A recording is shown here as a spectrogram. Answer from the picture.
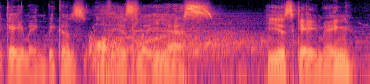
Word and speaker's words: Gaming: And I know it's pronounced gaming, but I will always prefer to say gaming because obviously, yes, he is gaming.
